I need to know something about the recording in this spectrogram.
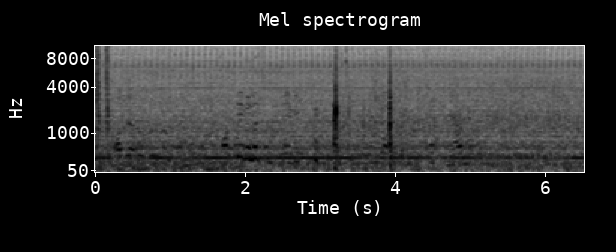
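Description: Sharp clicks of cockpit switches in a small helicopter, three times, with the two loudest near the middle, over a steady hum with short breaks in it.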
